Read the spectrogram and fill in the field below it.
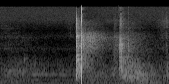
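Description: Snooker balls knock together with a loud crack.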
